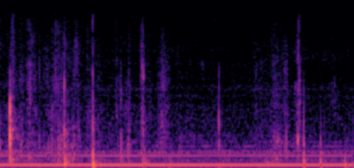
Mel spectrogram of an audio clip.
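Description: Camera handling noise: scattered knocks and rubbing clicks as the camera is moved against a cotton T-shirt and touched by a hand, over a steady low hum.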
